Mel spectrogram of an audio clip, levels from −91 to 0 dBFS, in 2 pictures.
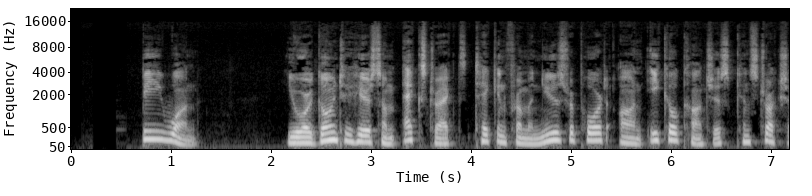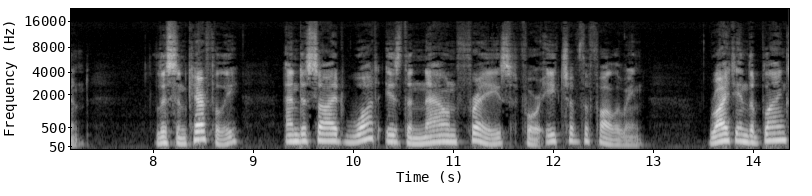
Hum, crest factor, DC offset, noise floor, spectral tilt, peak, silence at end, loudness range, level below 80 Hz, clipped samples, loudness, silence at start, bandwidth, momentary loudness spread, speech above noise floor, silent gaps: none; 20 dB; under 0.1%; -64 dBFS; -5 dB/octave; 0 dBFS; 0 s; 3 LU; -52 dBFS; under 0.1%; -21 LUFS; 0.75 s; 16 kHz; 10 LU; 44 dB; none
